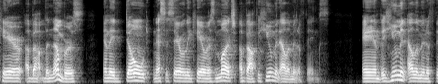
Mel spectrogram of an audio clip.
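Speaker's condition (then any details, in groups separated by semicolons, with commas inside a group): No condition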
